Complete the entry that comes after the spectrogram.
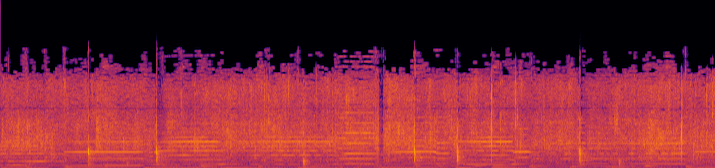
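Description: Sliced green onions and garlic sizzling as they stir-fry in oil in a pan while a spatula turns them, with scattered sharp ticks through the frying.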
